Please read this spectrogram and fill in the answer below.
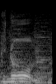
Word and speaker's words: gnome: The G is silent, right? Because in German it is not silent. It's a gnome.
